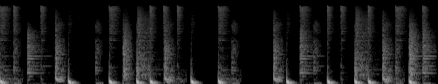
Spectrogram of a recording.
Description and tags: Vexst SoFunky 11OBPM Sans Jungles Snares
A beat with a very funky bassline. Just fooling around more with VEXST's wonderful snares.
beat, funky, loop, mix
